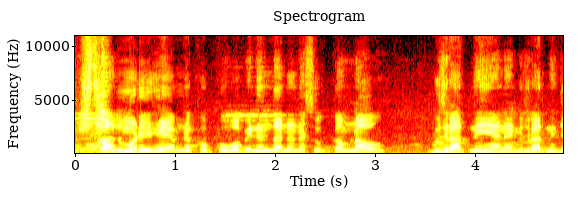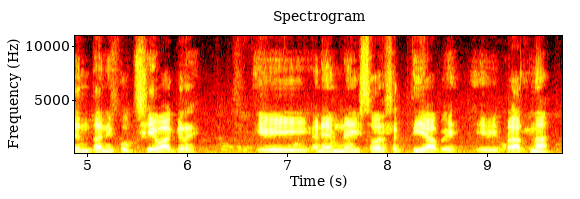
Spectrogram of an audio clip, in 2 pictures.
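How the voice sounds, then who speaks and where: A middle-aged man answering interview questions as a district party president, earnest, formal and measured. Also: mid-range voice, flat delivery, fairly bright tone.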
